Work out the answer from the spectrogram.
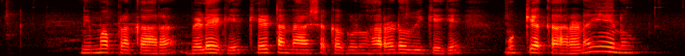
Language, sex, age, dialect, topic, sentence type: Kannada, female, 31-35, Central, agriculture, question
